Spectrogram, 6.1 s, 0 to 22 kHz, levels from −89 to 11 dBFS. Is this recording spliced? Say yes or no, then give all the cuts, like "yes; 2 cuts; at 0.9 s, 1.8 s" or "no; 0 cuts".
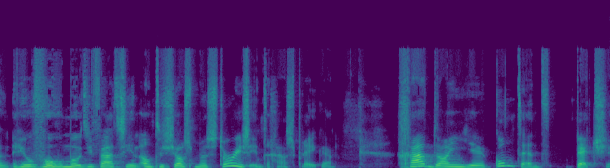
no; 0 cuts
